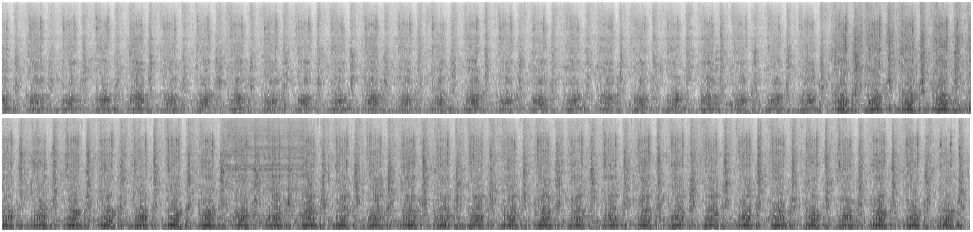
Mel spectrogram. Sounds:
Engine

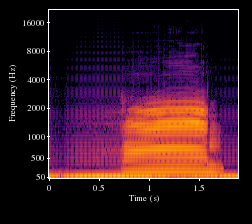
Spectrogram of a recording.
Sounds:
livestock, Animal

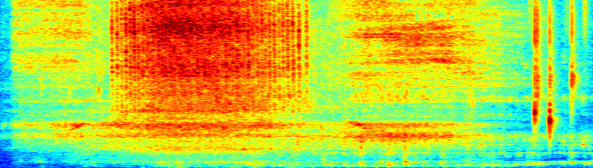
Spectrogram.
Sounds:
Hiss

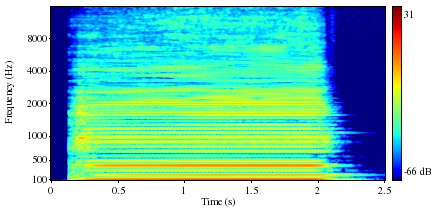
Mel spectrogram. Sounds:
Music, Musical instrument, Bowed string instrument

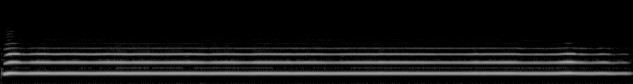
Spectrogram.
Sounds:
Music, Musical instrument, Wind instrument

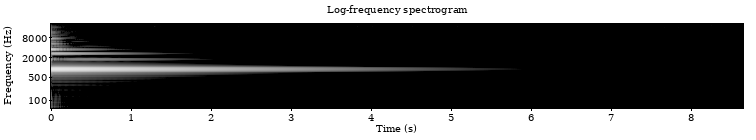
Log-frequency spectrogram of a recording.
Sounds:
Percussion, Music, Musical instrument, Mallet percussion

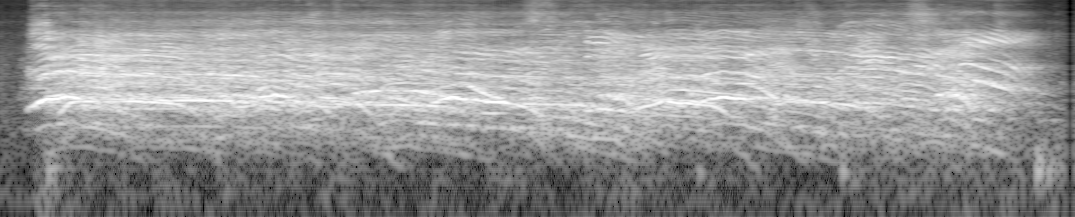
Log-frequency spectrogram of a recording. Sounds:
Crowd, Human group actions

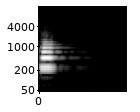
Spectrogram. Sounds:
Brass instrument, Musical instrument, Music

